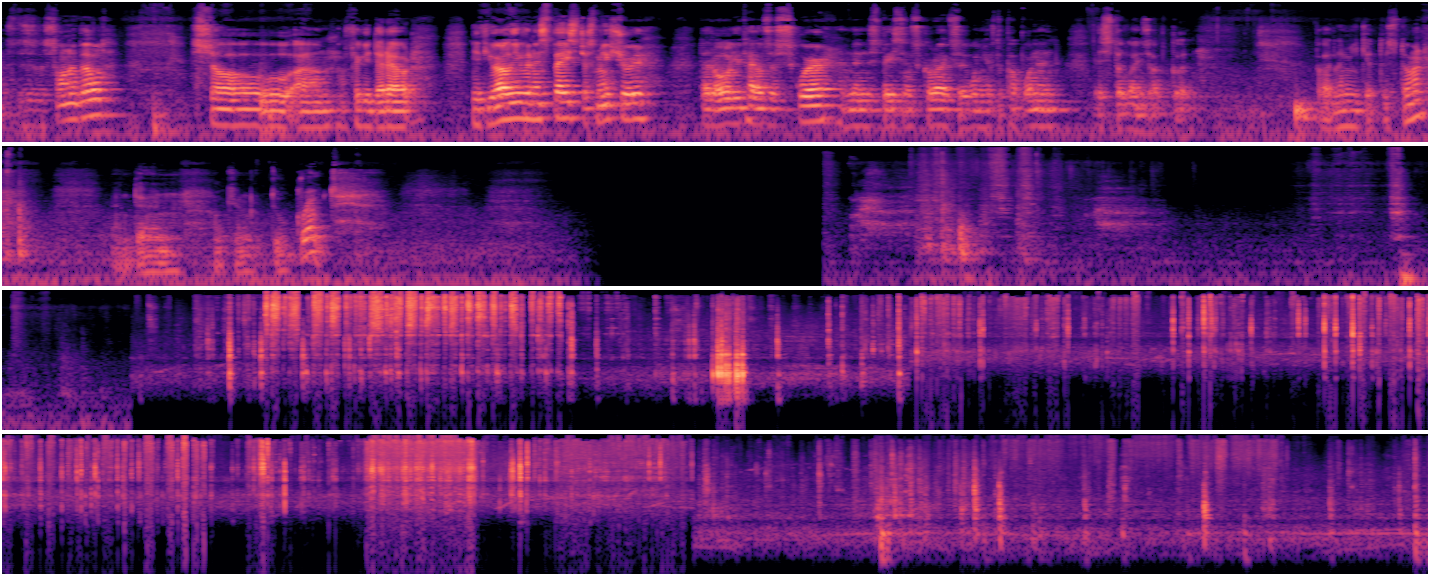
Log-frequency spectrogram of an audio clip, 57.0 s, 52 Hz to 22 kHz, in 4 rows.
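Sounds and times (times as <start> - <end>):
trowel scraping mortar: 30.5 - 49.8.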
